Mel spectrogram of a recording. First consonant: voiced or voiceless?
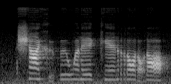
voiceless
